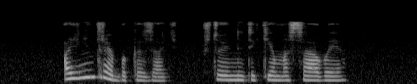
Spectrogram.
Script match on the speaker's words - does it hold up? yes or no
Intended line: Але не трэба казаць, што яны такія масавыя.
yes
